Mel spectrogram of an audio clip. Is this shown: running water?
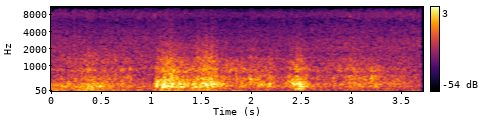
no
